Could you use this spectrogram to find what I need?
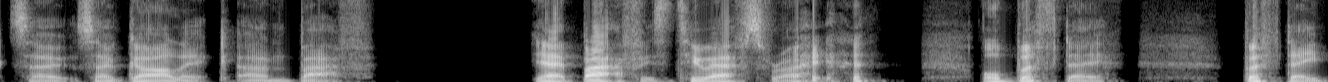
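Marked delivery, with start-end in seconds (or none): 2.7-3.2 bath said as baf, short a, f sound at the end; northern bath. Shown as a demonstration. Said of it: "I put an F in it and not a T H". 4.9-6.6 birthday said buffday, short u, f in place of th. Shown as a demonstration. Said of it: "B U F F D A Y".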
